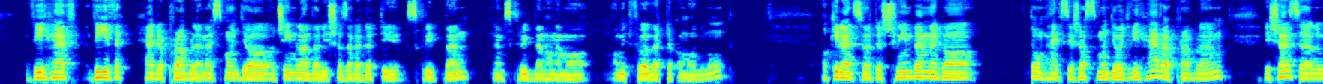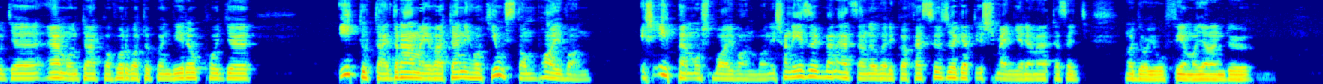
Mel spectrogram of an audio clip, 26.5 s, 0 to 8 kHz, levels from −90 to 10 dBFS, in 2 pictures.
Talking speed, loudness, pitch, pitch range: 170 wpm, -24 LUFS, 130 Hz, 120-145 Hz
